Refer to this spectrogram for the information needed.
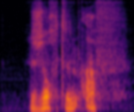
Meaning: inflection of afzoeken: 1. plural past indicative 2. plural past subjunctive
- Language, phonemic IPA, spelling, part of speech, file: Dutch, /ˈzɔxtə(n) ˈɑf/, zochten af, verb, Nl-zochten af.ogg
